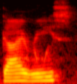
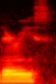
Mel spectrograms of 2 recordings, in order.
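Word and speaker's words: Die Rise: yeah and I'm also looking forward to uh diyes that's actually how it's pronounced it's not dures I thought it was dures the first time I took a look at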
